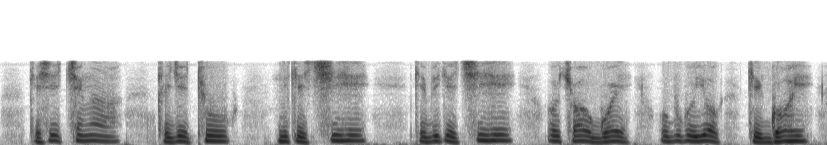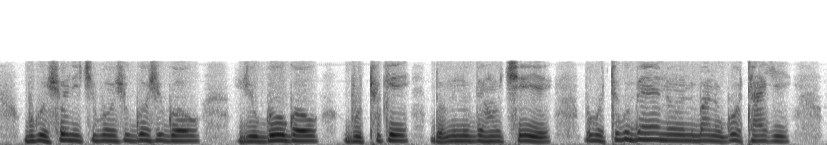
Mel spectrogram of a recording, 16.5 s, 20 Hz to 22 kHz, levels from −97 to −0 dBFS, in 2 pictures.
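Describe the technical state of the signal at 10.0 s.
At 10.0 s the audio is intact, with the G.711 telephone coding passing the speech normally and nothing audible above about 3.8 kHz.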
